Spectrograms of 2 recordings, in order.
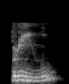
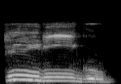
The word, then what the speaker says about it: perigo: E a palavra perigo, de facto, nós não pronunciamos perigo, como não pronunciamos Filomena, pronunciamos Filomena, Filomena. A primeira sílaba não se nota quase. Aqui perigo não se nota.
